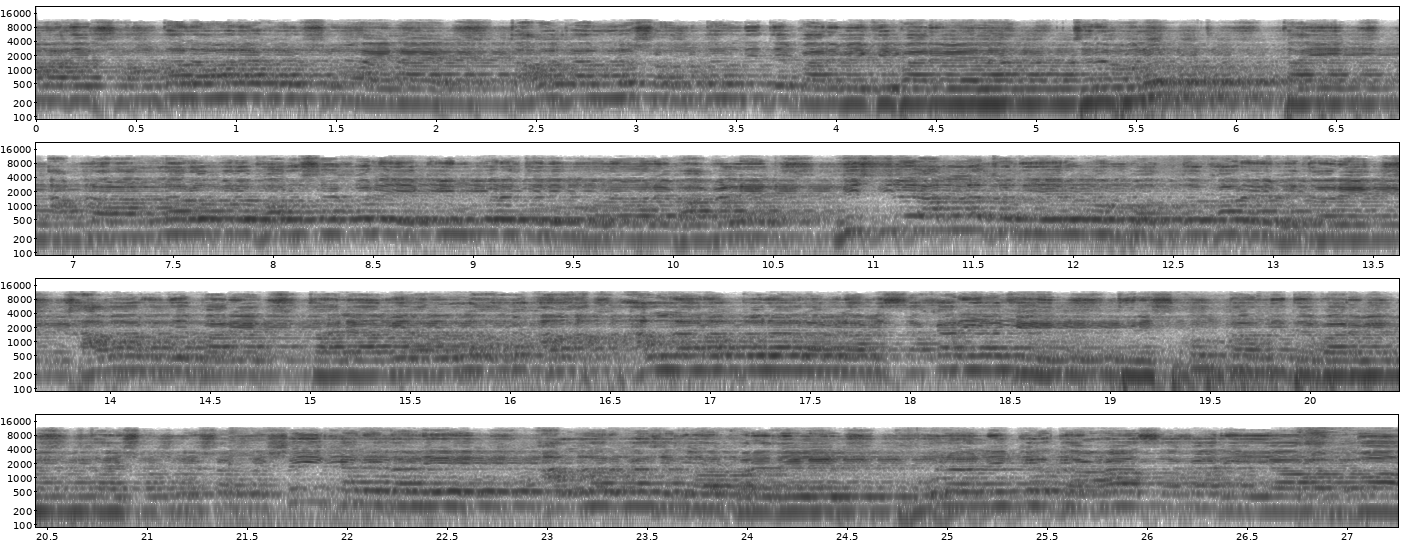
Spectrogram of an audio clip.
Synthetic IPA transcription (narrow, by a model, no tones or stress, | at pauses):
amad̪eɾʃɔŋd̪ʱanamaɾɛkonʃumajnae | t̪abakalːoʃɔŋd̪ʱand̪it̪epaɾibekipaɾibeelad͡ʒeɾabɔle | t̪aj | apnaɾalːaɾopoɾebʱɔɾoʃakoɾeekinkoɾet̪inibonebolebʱabelen | biʃoealːad͡ʒod̪iejɾɔkombɔd̪ʱːoɡʱɔɾeɾbʱit̪oɾekʰabanit̪epaɾe | t̪aɦeleamia | alːaɾɔbːonaɾameamisakaɾiaɡet̪inispɔnt̪ʰand̪it̪epaɾbent̪ajʃɔmneʃɔmːeʃejkʰaned̪aɽealːaɾkat͡ɕʰed̪eakoɾed̪elenbʱunalikeɾd̪aɽasakaɾiaɾɔbːa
